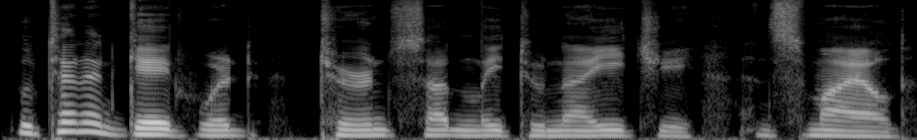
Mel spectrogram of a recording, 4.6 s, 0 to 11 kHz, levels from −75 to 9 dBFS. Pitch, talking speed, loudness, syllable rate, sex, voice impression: 125 Hz, 105 wpm, -19 LUFS, 4.5 syllables/s, male, masculine, very adult-like, middle-aged, very thick, slightly tensed, slightly powerful, slightly dark, hard, slightly muffled, slightly fluent, slightly cool, sincere, very calm, mature, slightly friendly, slightly unique, wild, slightly lively, kind, modest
